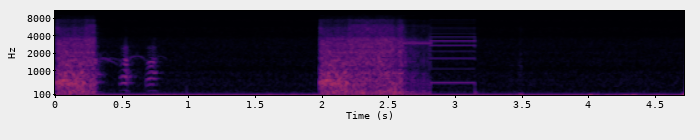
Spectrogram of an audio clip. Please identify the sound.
A kit Made with a Bent Yamaha DD-20 Machine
